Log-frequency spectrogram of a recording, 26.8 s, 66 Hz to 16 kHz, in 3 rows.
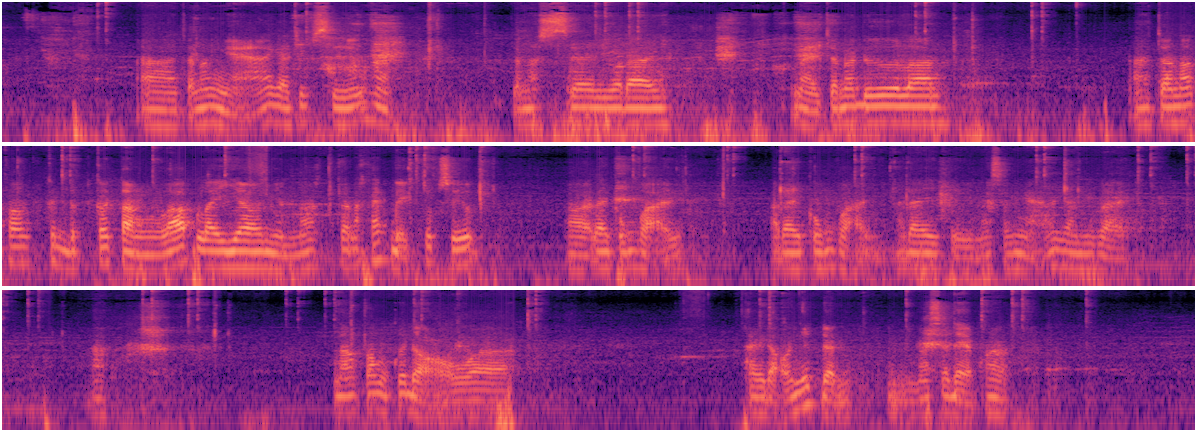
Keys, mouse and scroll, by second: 0.6 click, 1.3 r, 3.0 KP_7, 3.8 r, 4.5 click, 5.8 g, 7.0 KP_1, 7.6 click, 7.9-9.2 middle drag, 9.2 click, 9.9 click, 11.2 KP_7, 11.9 click, 12.4 g, 14.2 click, 14.6 g, 15.5 r, 16.8 g, 17.7 drag, 18.0 click, 18.1 g, 19.2 click, 19.3 g, 20.2 click, 20.4 KP_1, 20.9 click, 21.1-21.7 scroll down 5, 21.7 click, 22.0 scroll up 5, 23.5 click, 24.5 click, 25.3 click, 25.9 click.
